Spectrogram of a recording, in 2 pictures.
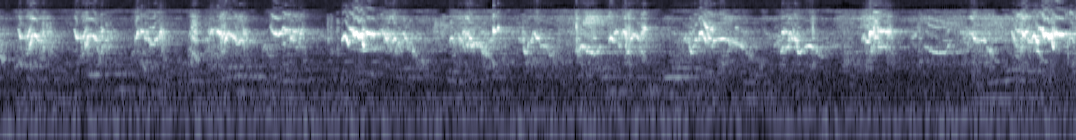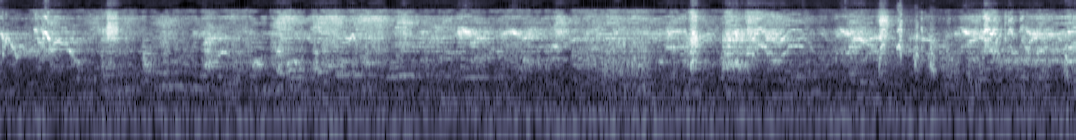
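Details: A flock of lovebirds squawks in loud, shrill pulses, harsh bursts coming about every second at first, then merging into a steady high chatter.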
